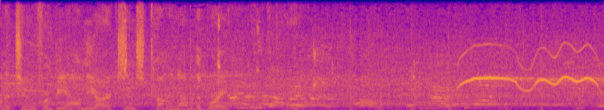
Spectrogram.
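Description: Basketball shoes squeak on a hardwood floor.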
